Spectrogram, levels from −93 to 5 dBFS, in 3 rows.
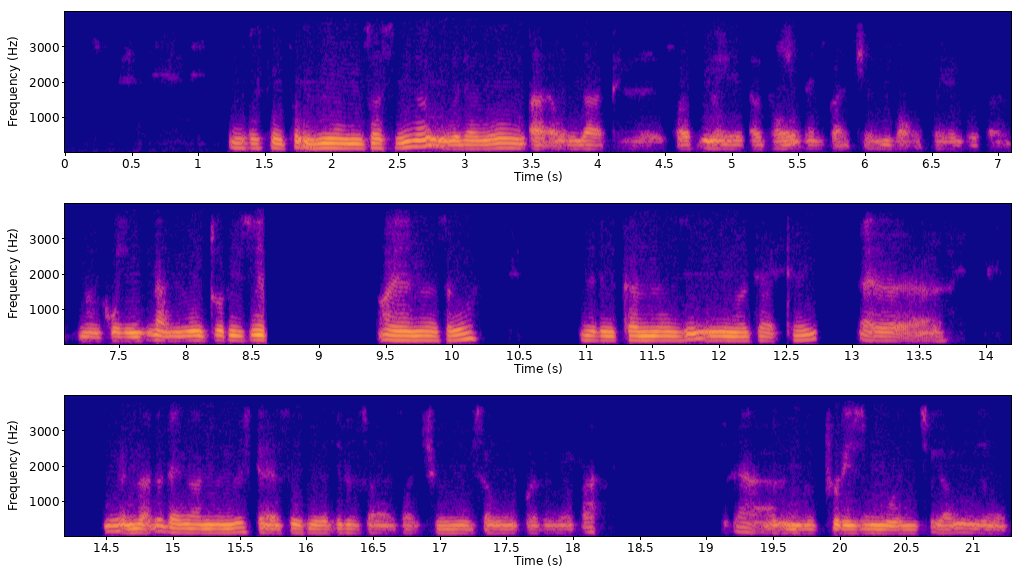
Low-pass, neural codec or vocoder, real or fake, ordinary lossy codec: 3.6 kHz; codec, 16 kHz, 0.5 kbps, FunCodec, trained on Chinese and English, 25 frames a second; fake; Opus, 32 kbps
